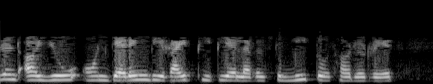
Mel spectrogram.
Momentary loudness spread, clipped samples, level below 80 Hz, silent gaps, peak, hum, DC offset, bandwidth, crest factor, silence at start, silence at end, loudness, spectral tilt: 8 LU; under 0.1%; -74 dBFS; none; 0 dBFS; none; under 0.1%; 3.8 kHz; 18 dB; 0 s; 0.4 s; -19 LUFS; -11 dB/octave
